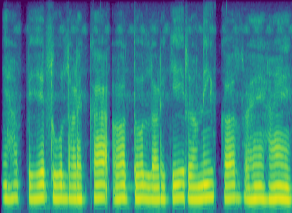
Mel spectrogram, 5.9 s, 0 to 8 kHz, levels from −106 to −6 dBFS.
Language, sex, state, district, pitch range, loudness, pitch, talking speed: Hindi, male, Jharkhand, Palamu, 130-140 Hz, -16 LUFS, 135 Hz, 110 wpm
